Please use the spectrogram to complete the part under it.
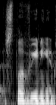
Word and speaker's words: Slovenia: We'll start off with the pronunciation of the country that he comes from, which is, of course, Slovenia, and not Slovenia or Slovenia or something like that.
